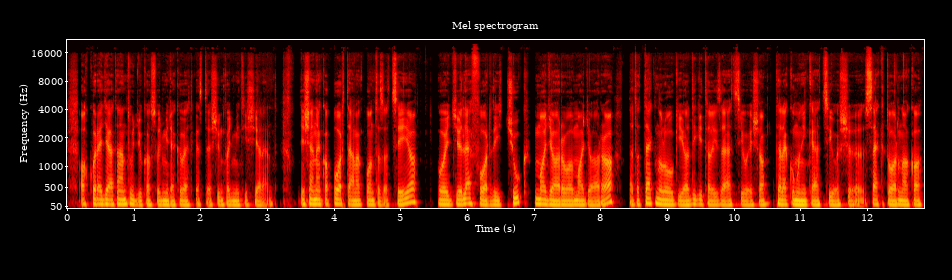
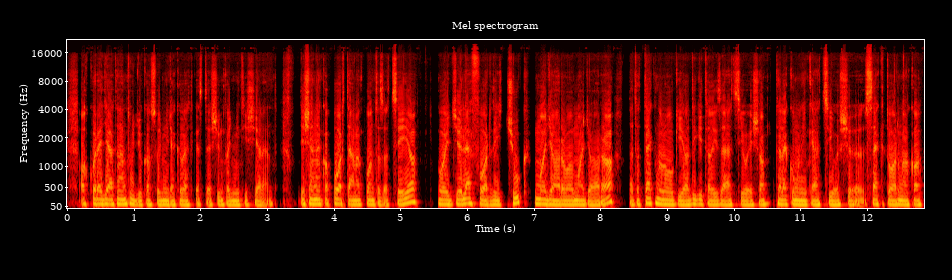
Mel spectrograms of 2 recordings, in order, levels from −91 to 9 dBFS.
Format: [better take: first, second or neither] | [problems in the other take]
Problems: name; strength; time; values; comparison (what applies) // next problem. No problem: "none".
first | distortion; slight; 10% of the sound clipped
